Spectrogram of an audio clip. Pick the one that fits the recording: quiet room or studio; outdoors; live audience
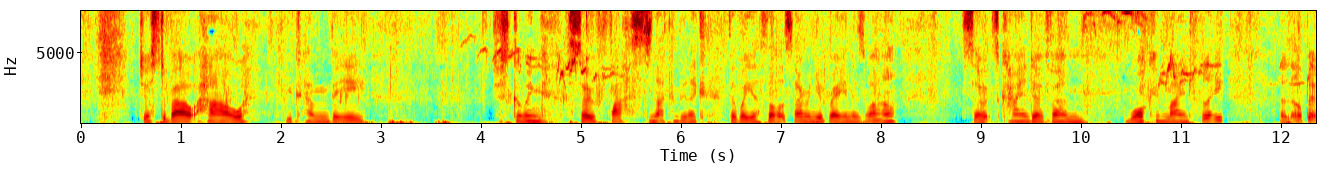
outdoors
